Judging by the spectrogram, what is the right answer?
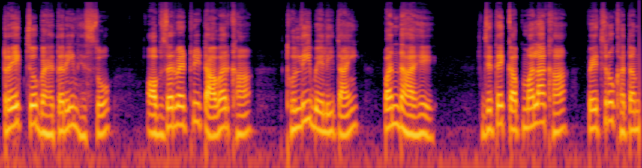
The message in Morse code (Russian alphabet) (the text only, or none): none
